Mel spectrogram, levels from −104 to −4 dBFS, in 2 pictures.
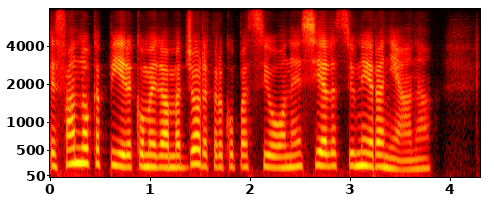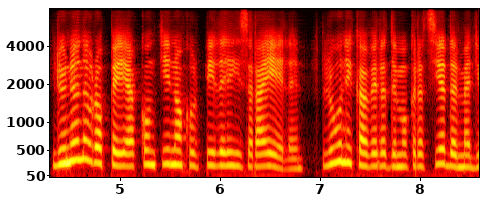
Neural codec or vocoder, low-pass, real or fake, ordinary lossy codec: codec, 16 kHz, 0.3 kbps, FocalCodec; none; fake; none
